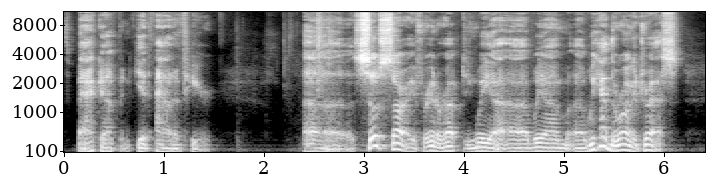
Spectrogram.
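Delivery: ordinary delivery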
